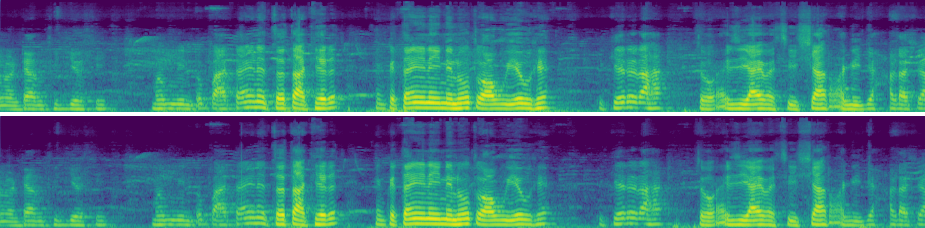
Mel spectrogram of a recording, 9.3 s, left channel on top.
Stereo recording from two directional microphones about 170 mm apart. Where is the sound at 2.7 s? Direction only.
10° right (ahead or behind).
